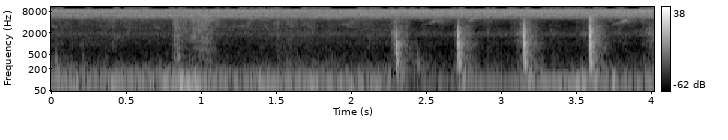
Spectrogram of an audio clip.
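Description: Kitchen knife slicing an onion on a plastic cutting board, short sharp chops about two to three a second starting in the second half. A steady high insect drone runs underneath.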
